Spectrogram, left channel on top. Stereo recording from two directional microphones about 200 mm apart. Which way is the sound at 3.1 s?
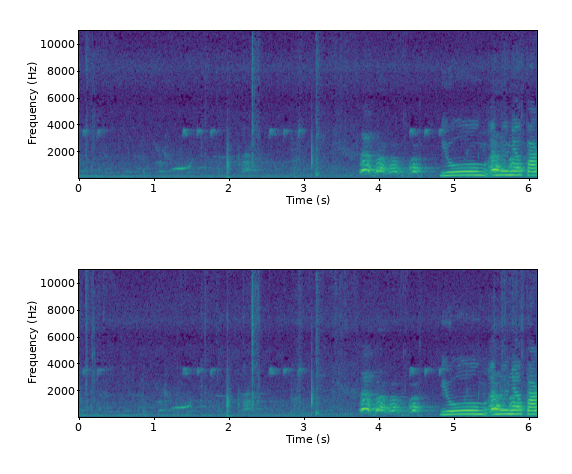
40° right (ahead or behind).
